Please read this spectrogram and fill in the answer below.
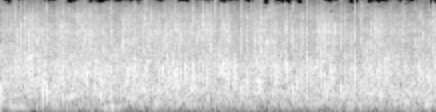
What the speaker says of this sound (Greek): Δώστε κανένα χειροκρότημα να χαρούν και αυτό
